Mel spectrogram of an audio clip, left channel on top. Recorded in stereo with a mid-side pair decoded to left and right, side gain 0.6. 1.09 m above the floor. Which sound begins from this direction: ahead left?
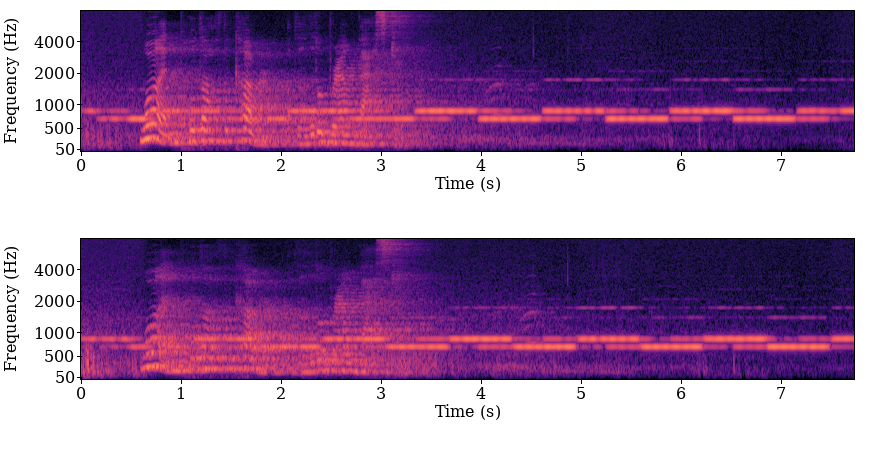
A woman speaking, at 0.6 s.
